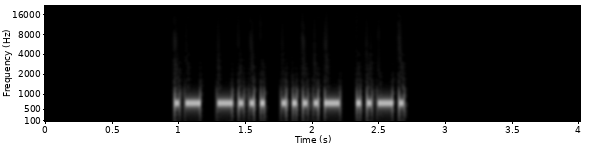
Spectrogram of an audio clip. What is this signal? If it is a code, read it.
Morse code, heard as a keyed tone, about 30 wpm, 700 Hz. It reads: AB4F
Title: USA Call Signs - 4 Characters - 4x Character Spacing - 30wpm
